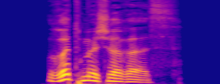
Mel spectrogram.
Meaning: strong/mixed nominative/accusative neuter singular comparative degree of rhythmisch
- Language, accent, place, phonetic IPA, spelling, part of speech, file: German, Germany, Berlin, [ˈʁʏtmɪʃəʁəs], rhythmischeres, adjective, De-rhythmischeres.ogg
